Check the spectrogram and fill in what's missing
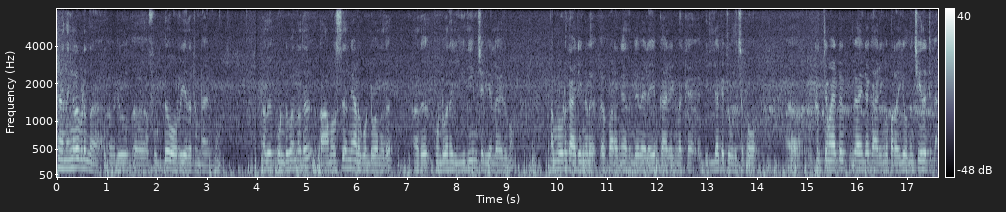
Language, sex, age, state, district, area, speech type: Malayalam, male, 30-45, Kerala, Alappuzha, rural, spontaneous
